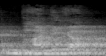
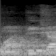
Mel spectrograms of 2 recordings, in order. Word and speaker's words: वाटिका: हैं, उसका नाम है भाटिका। भाटिका नहीं सर, वाटिका है। इसका मतलब ये है कि हम ही का उच्चारण व से करेंगे, भ से नहीं करेंगे, जिसकी वजह से हम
